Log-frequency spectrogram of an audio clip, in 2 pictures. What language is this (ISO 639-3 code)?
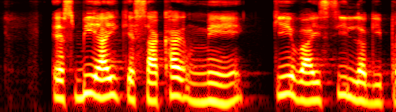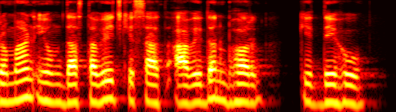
mag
